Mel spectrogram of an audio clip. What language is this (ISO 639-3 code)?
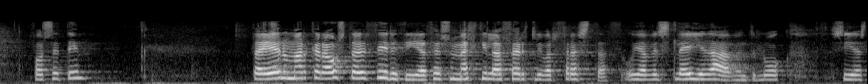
isl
